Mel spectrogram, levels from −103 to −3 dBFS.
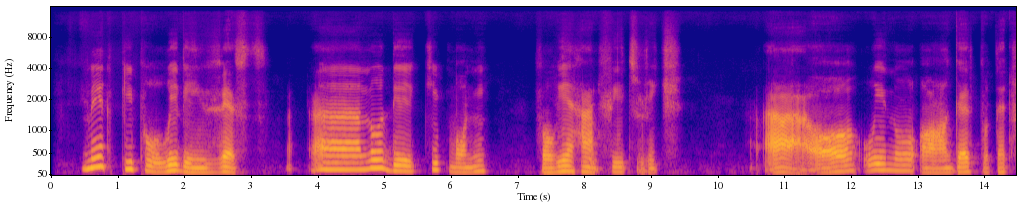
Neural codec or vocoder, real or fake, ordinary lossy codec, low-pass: codec, 32 kHz, 1.9 kbps, SNAC; fake; none; 14.4 kHz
